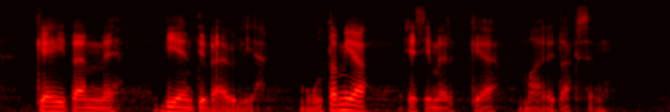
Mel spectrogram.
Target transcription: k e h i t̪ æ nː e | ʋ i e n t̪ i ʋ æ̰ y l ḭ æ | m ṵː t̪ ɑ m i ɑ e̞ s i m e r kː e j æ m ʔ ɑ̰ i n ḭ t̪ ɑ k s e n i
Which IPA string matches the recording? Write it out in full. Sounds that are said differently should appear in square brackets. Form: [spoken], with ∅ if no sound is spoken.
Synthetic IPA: k e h i t̪ æ [mː] e | ʋ i e n t̪ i ʋ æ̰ y l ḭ æ | m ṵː t̪ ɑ m i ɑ e̞ s i m e r kː e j æ m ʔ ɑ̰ i n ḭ t̪ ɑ k s e n i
